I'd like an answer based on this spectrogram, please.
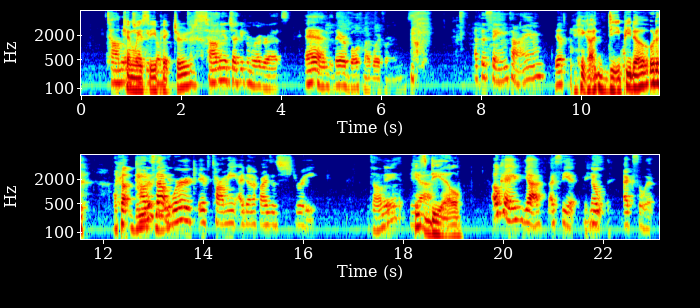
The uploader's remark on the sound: this episode was filmed in the back rooms at 2am….so please excuse the way it sounds.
